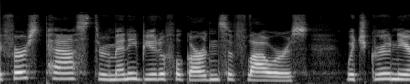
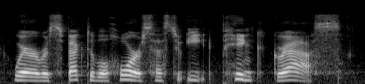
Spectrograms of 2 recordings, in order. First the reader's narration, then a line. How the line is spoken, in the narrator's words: he grumbled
